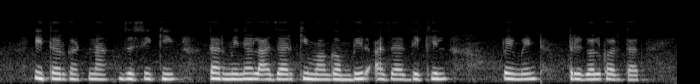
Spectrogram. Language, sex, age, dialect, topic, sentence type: Marathi, female, 25-30, Varhadi, banking, statement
